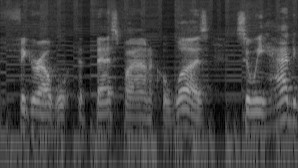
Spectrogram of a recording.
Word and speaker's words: Bionicle: mean uh banaka Baka Bionicle Bion I've been saying it wrong this whole time you say Bionicle shut up I was going to say barnicles it's Bionicles um Bionicles are also making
